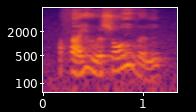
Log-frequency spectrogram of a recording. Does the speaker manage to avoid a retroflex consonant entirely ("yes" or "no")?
no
